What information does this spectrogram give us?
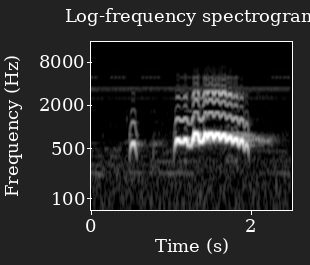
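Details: Tawny owl, a species found across most of Europe: a brief low note, then a drawn-out wavering, quavering hoot lasting about a second, rich in overtones, over a quiet background.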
